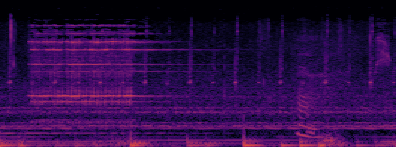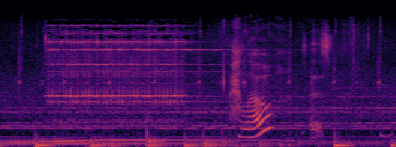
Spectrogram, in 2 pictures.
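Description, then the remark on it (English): An old-fashioned telephone bell rings twice in long, buzzing bursts, with strange warbling, gliding tones in between over a low, steady rumble. “I'm sorry, passenger, that phone's not for you.”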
